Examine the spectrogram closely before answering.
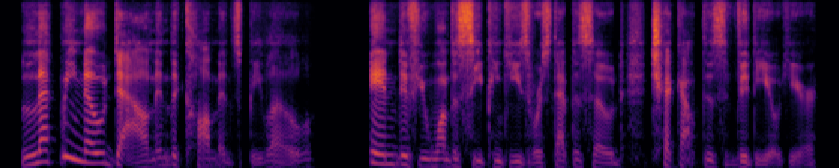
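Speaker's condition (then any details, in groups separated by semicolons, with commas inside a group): No condition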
